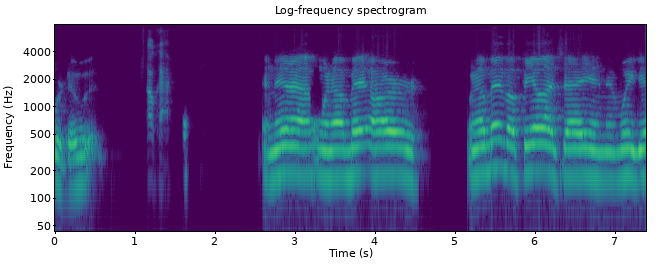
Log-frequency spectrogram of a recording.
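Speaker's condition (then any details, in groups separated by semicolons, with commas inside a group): Traumatic brain injury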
